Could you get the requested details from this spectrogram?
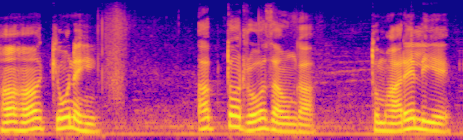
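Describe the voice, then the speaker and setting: A man's voice: on the high side, highs cut off, lightly acted. A man voicing a young man in love who is sick, playful and devoted.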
